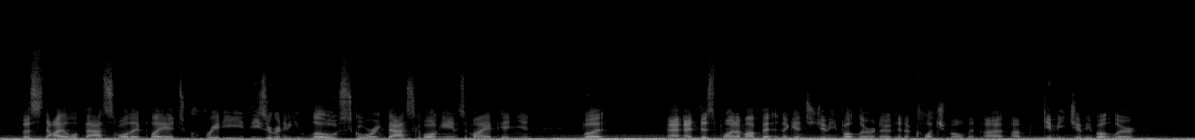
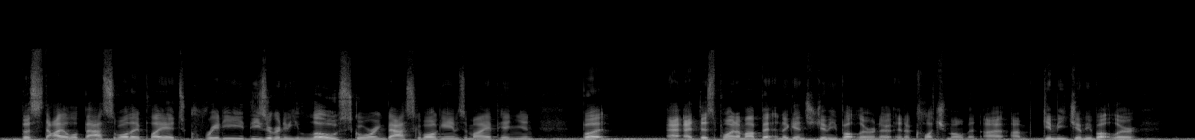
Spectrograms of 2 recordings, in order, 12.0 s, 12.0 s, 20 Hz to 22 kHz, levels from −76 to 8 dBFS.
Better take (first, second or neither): second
